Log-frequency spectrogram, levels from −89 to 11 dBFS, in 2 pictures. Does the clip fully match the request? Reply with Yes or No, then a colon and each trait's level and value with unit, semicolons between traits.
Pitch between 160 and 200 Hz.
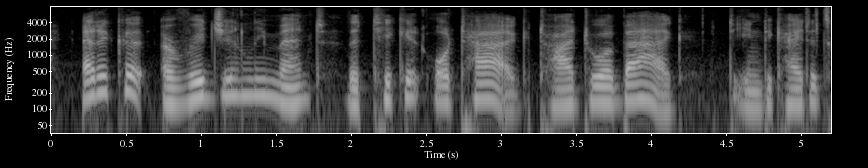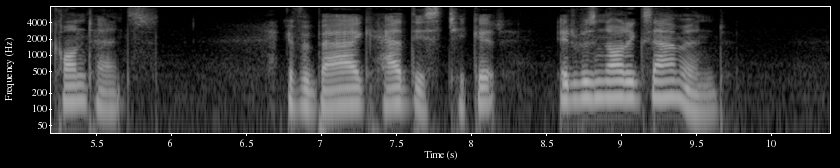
No: low, 135 Hz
